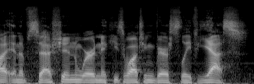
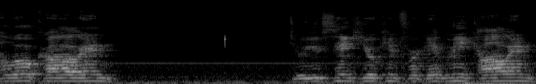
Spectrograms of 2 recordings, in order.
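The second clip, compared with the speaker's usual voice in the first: put-on disturbing, unsettling voice, higher and quieter; 6 semitones higher, 15 dB quieter than usual. Showing viewers on face cam how this feels: put-on disturbing delivery. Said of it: "He just keeps going".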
